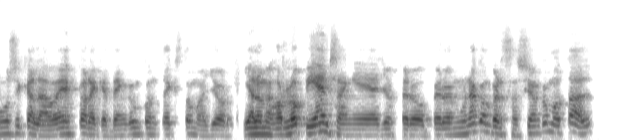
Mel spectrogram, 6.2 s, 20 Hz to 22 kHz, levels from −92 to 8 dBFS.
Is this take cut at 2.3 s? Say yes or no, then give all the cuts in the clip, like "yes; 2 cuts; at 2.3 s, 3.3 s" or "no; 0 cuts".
yes; 1 cut; at 2.3 s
